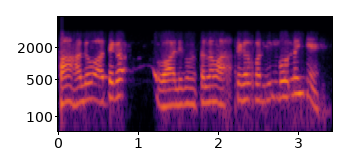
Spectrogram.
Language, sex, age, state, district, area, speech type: Urdu, male, 45-60, Uttar Pradesh, Rampur, urban, conversation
